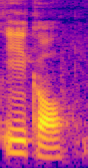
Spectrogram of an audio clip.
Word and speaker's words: Eagle: director of the firm Laura's Eagle pronounced like the bird the paperwork was emailed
